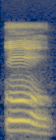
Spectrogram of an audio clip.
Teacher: क गले से आवाज आती है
